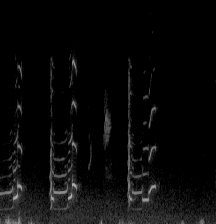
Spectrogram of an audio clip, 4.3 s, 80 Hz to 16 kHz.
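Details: At Spiggie, Shetland, UK, in July 2013, a Eurasian curlew of subspecies arquata gives three quick rising two-part calls about a second apart; a faint thin high note and low background rumble are also present.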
